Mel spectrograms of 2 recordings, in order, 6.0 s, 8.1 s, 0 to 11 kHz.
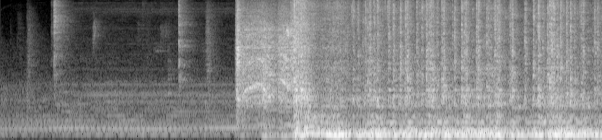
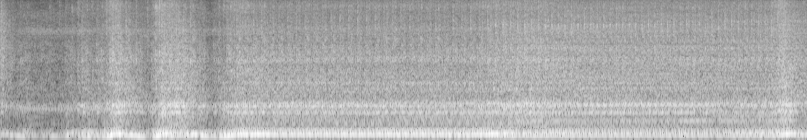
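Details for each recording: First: Iron 5.3 LS LM7 V8, believed 2002–2003, likely BTR Stage 2 truck cam (212/218, about 9° overlap), on a run stand with open headers; quick start, lumpy idle whose lope vanishes with any rpm, healthy and not very loud. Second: Iron 5.3 LS LM7 V8, believed 2002–2003, mileage unknown, likely BTR Stage 2 truck cam, on a run stand on first start; lumpy idle with fast light lifter ticking from unprimed lifters, one bank smoky.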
